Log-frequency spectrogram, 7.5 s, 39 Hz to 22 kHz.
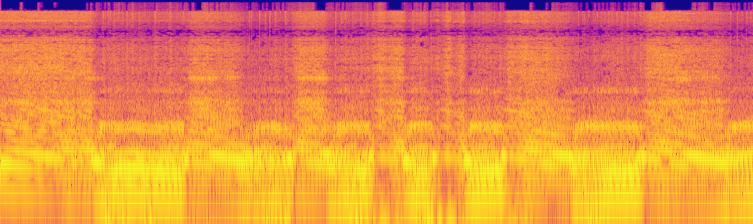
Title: KTM EXC 300 2007 running incorrectly/misfiring [Swedish]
